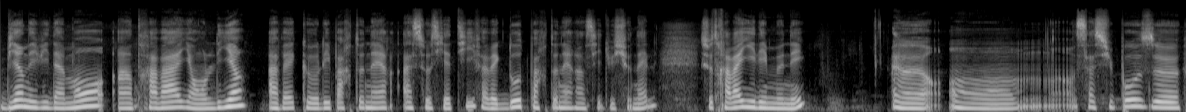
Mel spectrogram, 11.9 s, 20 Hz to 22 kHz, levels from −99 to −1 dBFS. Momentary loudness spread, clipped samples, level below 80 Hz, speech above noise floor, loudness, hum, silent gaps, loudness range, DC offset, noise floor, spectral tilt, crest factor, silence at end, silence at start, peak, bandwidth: 10 LU; under 0.1%; -68 dBFS; 32 dB; -29 LUFS; none; none; 4 LU; under 0.1%; -61 dBFS; -5.5 dB/octave; 16 dB; 0.05 s; 0 s; -12 dBFS; 13 kHz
